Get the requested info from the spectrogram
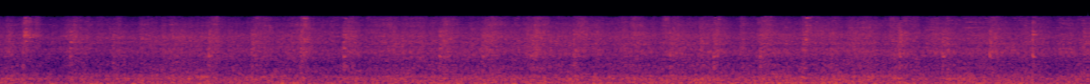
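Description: Wagons of a long iron ore freight train rolling past, their wheels clattering over the rail joints in a steady stream of clicks and knocks.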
